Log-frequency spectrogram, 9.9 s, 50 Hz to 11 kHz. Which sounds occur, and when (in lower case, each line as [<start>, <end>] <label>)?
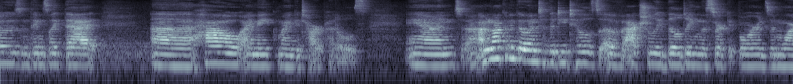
[0.00, 1.18] woman speaking
[0.00, 9.91] background noise
[1.80, 4.45] woman speaking
[5.02, 9.91] woman speaking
